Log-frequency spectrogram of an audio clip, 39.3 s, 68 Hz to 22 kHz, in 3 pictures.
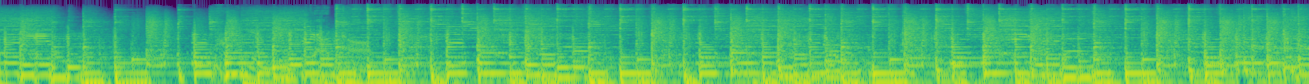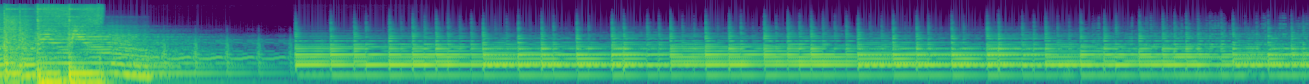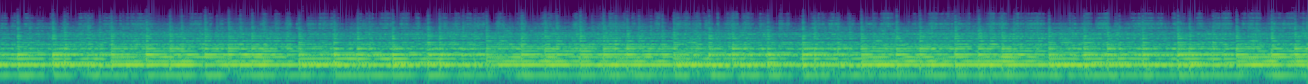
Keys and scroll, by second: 3.7 w, 4.4 ctrl+t, 9.2 alt+x, 15.0 alt+x, 16.1 alt+x, 25.1 F4, 25.4 2, 25.6 F4, 28.1 F4, 29.2 F4, 30.3 F4, 30.8 2, 33.7 w, 34.3 F4, 35.2 2, 38.4 F4.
